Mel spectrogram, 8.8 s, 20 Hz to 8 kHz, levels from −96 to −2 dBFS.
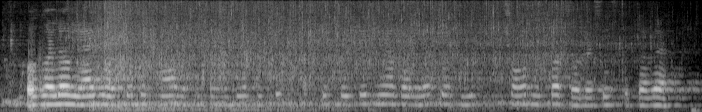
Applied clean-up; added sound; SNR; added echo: none; Toilet flush; 9 dB; reverberation time 1.9 s.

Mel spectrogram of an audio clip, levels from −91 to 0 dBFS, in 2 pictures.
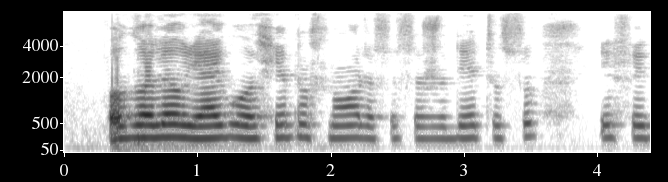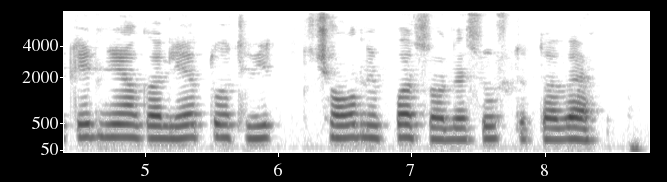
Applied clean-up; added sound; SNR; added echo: none; none; none; none.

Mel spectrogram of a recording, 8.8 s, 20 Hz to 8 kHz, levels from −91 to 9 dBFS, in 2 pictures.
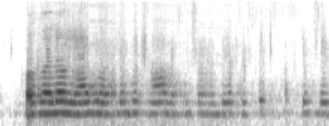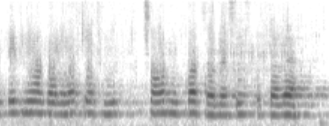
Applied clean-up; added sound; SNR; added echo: neural separator model SepFormer DNS4.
